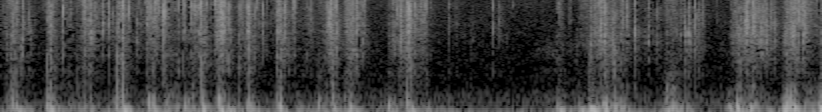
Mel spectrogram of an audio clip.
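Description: A sheet of air-filled plastic bubble wrap is held close to the microphone and crinkled and scratched with fingers and nails. It makes a dense run of soft, dry crackles and scratchy rustles, heavy in the low end. The sound pauses briefly midway before picking up again.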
